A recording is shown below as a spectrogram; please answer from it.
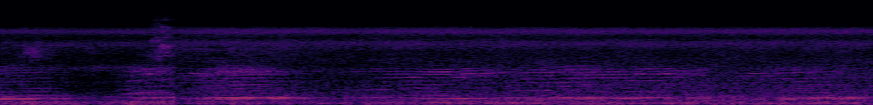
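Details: A loud chorus of banded bullfrogs after overnight rain, likened to rice fields: deep, overlapping moaning calls form a continuous low drone, and a brief sharp click or knock comes near the first second.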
